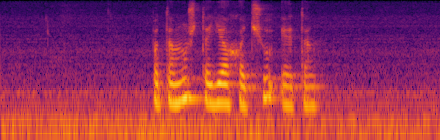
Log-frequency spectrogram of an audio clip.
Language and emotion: Russian, neutral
